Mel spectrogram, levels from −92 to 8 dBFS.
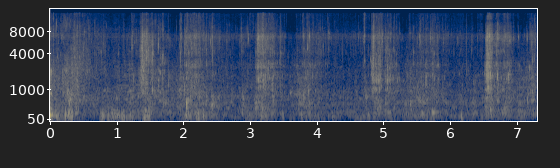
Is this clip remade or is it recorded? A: recorded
